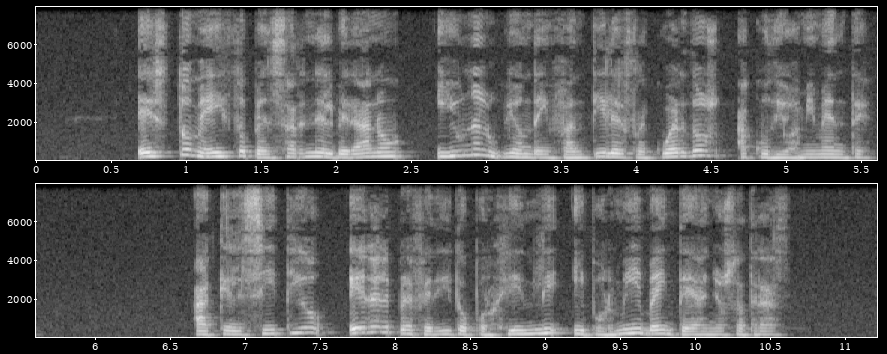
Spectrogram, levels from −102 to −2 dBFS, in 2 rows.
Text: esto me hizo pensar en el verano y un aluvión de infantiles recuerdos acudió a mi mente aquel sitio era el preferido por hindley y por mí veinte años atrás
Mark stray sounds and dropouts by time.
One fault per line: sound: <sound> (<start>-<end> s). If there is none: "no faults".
no faults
